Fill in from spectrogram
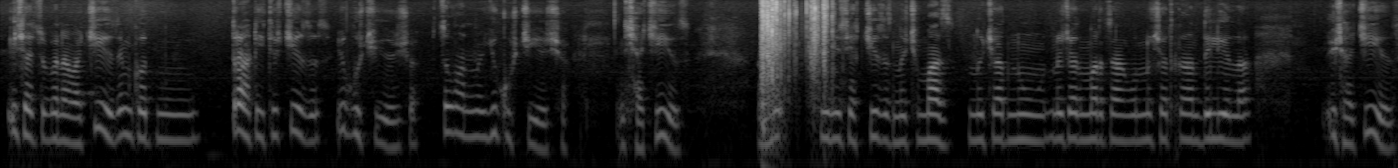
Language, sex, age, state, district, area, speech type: Kashmiri, male, 60+, Jammu and Kashmir, Baramulla, rural, spontaneous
